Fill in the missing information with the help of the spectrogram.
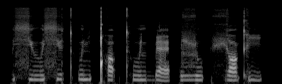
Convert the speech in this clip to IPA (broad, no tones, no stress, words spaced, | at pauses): sʲusʲot ʔunʲǃʰɒʔtʰulʲɓæ | ɮuʔ çɒkʼi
